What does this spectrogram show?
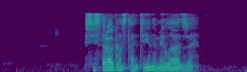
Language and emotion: Russian, neutral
